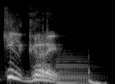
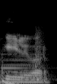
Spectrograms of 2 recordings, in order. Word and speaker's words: Kilgore: Por lo tanto, la forma correcta de pronunciar Kilgore es Kilgre. O Kilgr. Esto tiene una respuesta. La respuesta que le da la editorial. Siendo honestos, siempre pensamos que se pronuncia como Kilgore.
